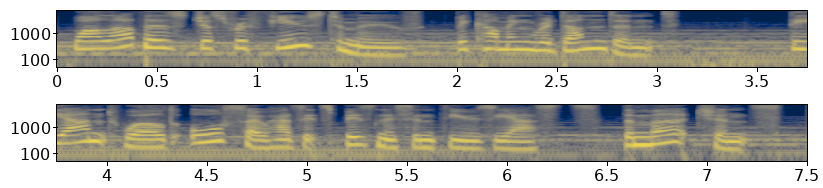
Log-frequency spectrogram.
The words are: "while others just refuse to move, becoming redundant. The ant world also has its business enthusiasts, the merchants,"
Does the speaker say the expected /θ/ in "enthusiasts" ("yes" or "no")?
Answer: yes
